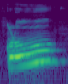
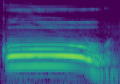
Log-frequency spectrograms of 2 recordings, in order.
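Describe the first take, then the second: First: The vowel is held for a medium time. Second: The vowel is held for a long time. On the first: "दूसरी बार दो मात्रा" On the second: "तीसरी बार तीन मात्राओं"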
